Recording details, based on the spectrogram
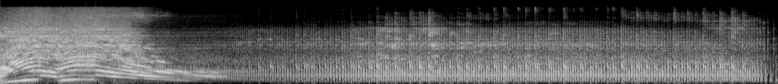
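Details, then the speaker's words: Ported Stihl 461 chainsaw after repairing a blown-out plug, final tune, restart test: fires, briefly revs, then settles into a steady, even two-stroke idle with no hunting or stalling; stable, sounds right. "Should be one pull restart every time or there's a problem. Sounds nice. It's stable."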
